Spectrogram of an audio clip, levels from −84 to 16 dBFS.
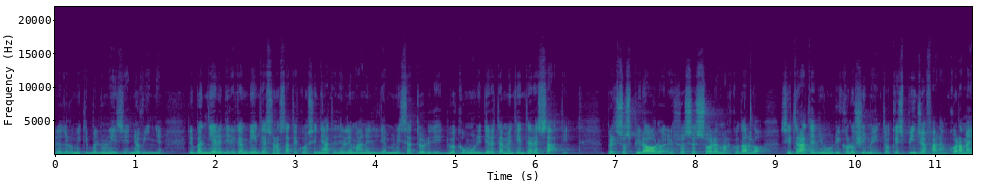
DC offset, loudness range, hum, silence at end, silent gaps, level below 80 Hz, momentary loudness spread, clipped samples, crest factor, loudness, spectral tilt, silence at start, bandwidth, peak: under 0.1%; 4 LU; none; 0 s; none; -58 dBFS; 9 LU; under 0.1%; 24 dB; -27 LUFS; -5.5 dB/octave; 0 s; 14 kHz; -4 dBFS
